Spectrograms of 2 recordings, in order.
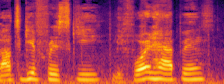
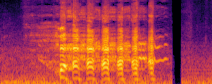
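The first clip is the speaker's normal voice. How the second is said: higher-pitched laughing fit; real laugh; 5 semitones higher than usual. Real, not acted. Comic laughs at his own joke, real laugh. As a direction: laugh out after a punchline.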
